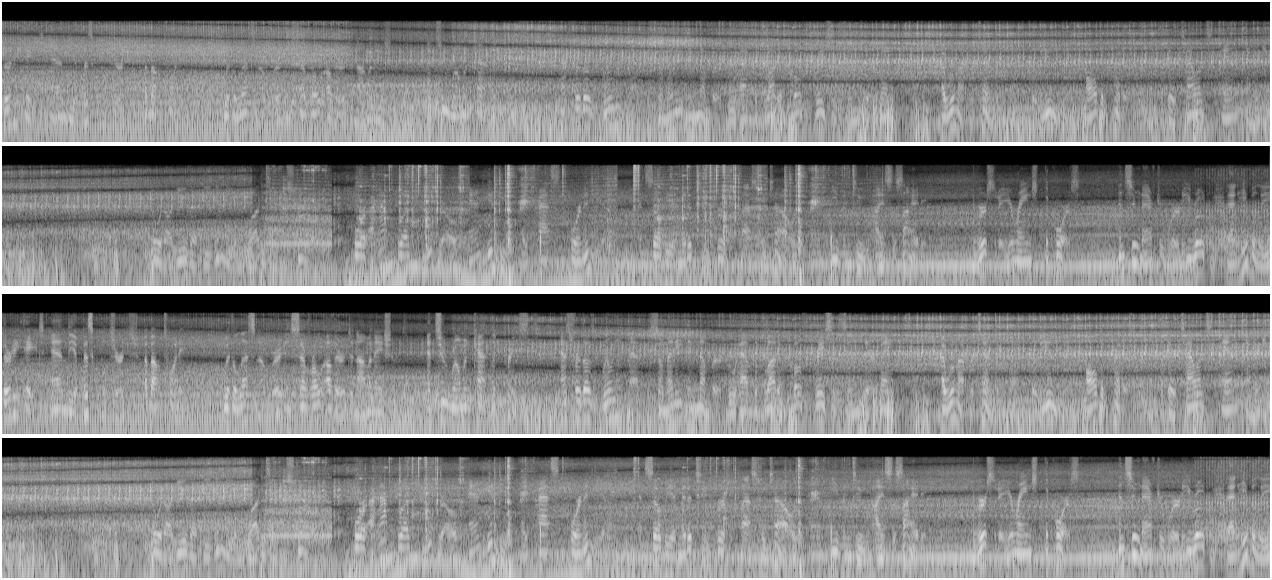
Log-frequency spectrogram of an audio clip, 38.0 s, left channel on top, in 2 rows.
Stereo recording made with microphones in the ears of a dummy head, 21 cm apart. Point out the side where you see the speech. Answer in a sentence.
In this clip you hear the speech on the right.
